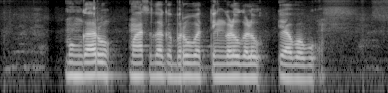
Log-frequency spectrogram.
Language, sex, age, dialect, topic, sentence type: Kannada, male, 18-24, Dharwad Kannada, agriculture, question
